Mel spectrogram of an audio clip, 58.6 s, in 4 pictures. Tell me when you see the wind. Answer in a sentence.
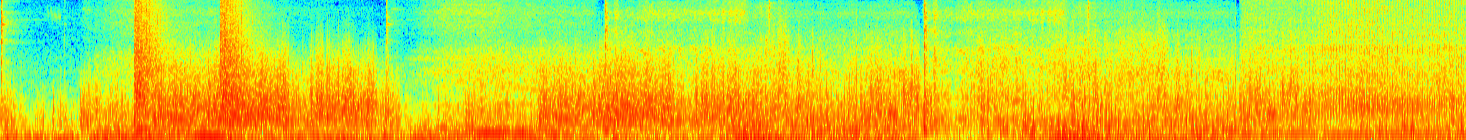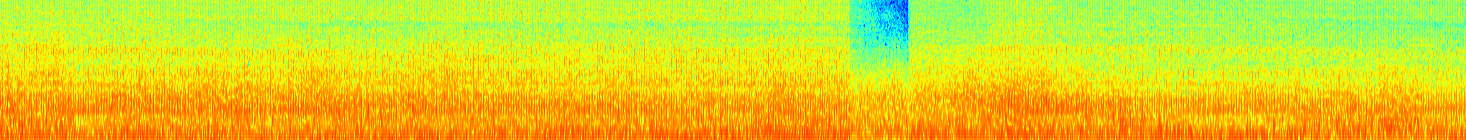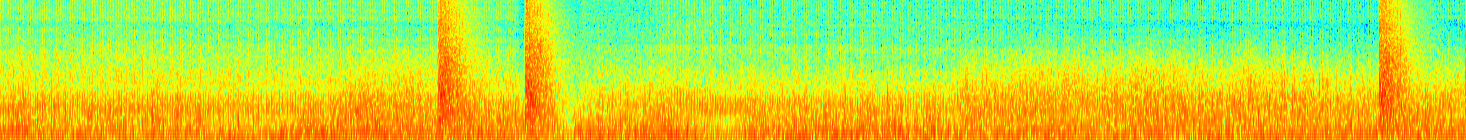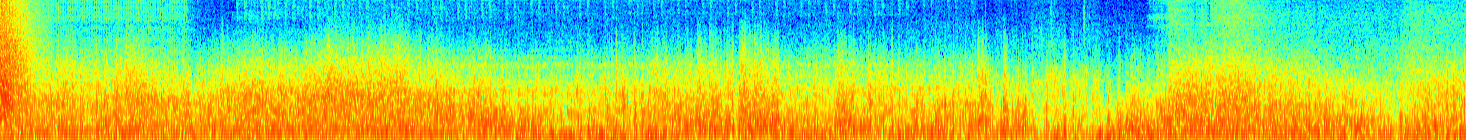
You can hear the wind from 0.0 to 58.5 s.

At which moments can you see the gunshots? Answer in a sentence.
The gunshots can be heard from 1.3 to 2.6 s, from 33.7 to 35.0 s and from 43.1 to 44.5 s.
